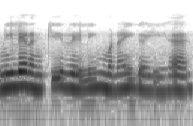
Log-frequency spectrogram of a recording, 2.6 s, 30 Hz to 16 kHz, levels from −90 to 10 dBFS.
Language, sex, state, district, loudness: Hindi, female, Haryana, Jhajjar, -17 LUFS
